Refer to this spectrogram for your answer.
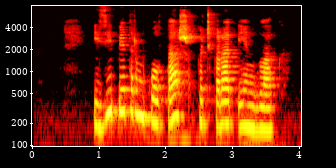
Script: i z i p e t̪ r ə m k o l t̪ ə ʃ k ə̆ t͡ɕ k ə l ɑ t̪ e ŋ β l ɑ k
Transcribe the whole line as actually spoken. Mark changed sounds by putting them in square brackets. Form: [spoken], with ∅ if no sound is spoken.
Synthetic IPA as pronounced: i z i p e t̪ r ə m k o l t̪ [ɑ] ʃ k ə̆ t͡ɕ k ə [ɾ] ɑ t̪ e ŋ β l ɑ k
